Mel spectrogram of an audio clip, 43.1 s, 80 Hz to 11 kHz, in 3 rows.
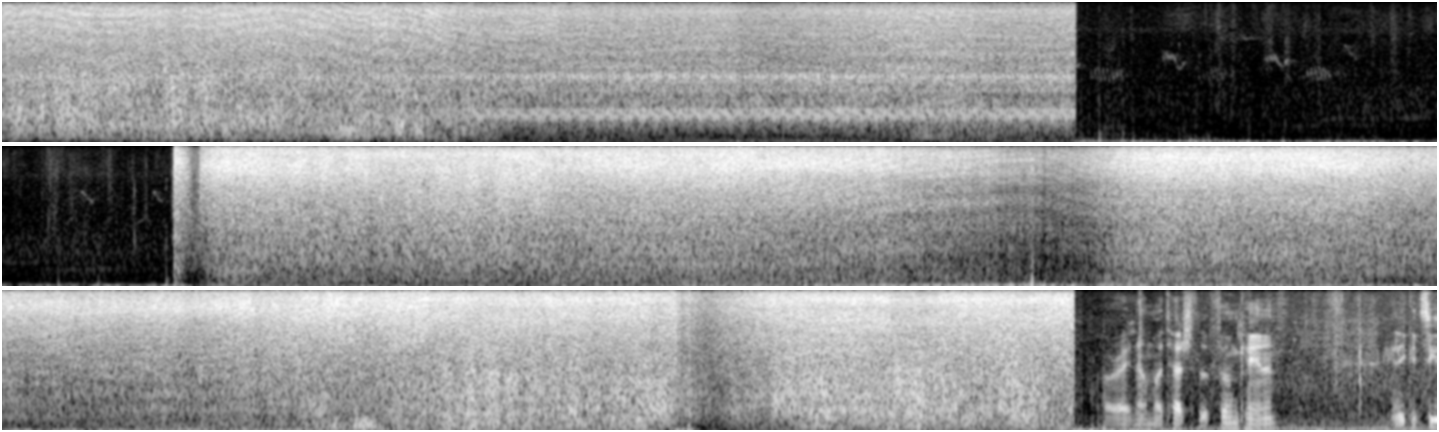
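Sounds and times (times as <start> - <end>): pressure washer water jet hissing: 0.0 - 10.8, 16.1 - 39.4.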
